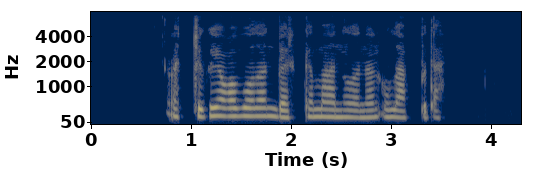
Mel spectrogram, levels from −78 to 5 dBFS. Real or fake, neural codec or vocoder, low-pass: real; none; 7.2 kHz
